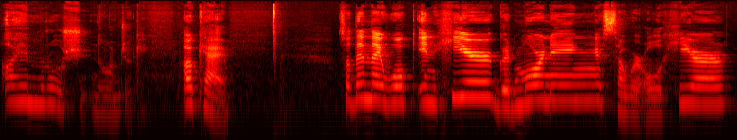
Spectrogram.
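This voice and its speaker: A woman's voice: high-pitched, expressive, a little slow, fairly bright tone. A woman whose first language is Afrikaans, chatting casually in a rambling, giggly way and often correcting herself as she hosts a manga read-along.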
